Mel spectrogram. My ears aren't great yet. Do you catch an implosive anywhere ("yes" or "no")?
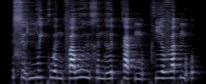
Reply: no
